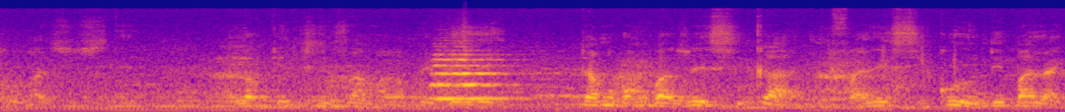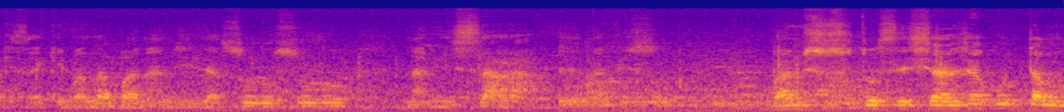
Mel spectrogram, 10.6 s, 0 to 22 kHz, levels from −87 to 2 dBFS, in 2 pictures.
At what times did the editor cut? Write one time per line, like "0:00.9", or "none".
0:08.1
